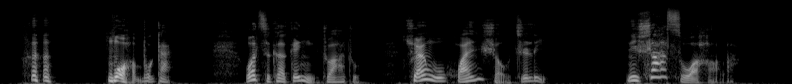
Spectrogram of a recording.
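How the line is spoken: Startled laugh. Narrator (Chinese): 段誉愕然失笑 道

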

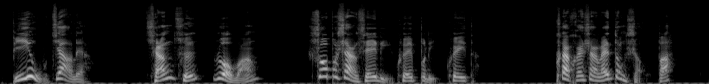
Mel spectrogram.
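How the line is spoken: Loud. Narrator (Chinese): 尤坦之只是挂念着阿紫的安危，一心想要尽快杀了玄慈，大声说道

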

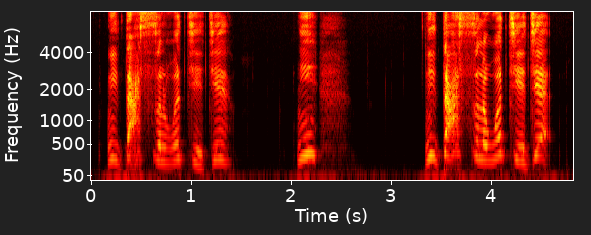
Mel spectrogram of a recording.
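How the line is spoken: Shocked, angry. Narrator (Chinese): 阿紫…大吃一惊，不再嬉皮笑脸，怒道

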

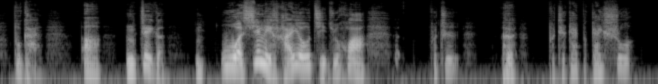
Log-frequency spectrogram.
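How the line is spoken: Smiling. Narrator (Chinese): 虚竹一笑说道

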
